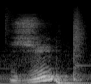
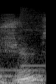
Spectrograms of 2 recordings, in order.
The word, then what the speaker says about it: jus: Suco de frutas, jus, é o U, aquele biquinho do U mesmo, jus, você não pronuncia o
